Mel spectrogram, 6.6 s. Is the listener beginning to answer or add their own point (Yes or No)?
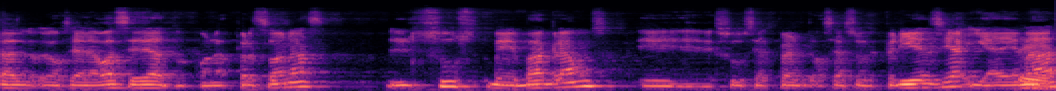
No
